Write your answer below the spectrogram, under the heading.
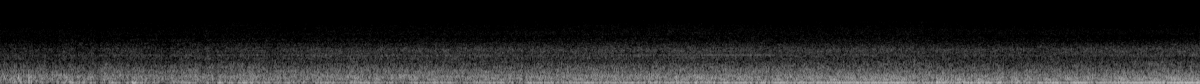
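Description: Low, steady drone of a river ship's engines, with rushing wind and water noise, growing somewhat louder toward the end.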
